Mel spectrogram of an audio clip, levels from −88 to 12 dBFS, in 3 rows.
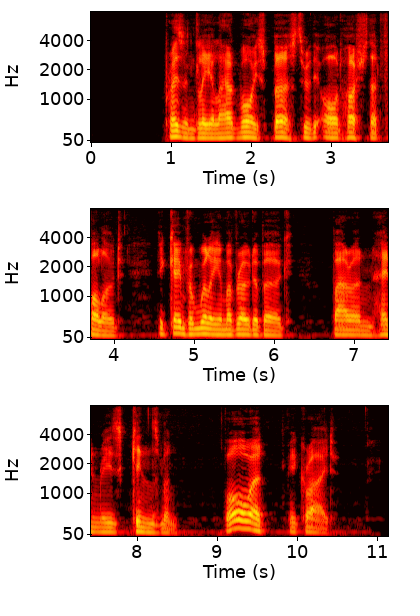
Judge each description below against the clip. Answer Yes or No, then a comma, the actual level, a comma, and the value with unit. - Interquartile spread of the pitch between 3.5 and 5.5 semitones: No, narrow, 2.5 semitones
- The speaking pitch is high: No, low, 110 Hz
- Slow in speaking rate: Yes, slow, 125 wpm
